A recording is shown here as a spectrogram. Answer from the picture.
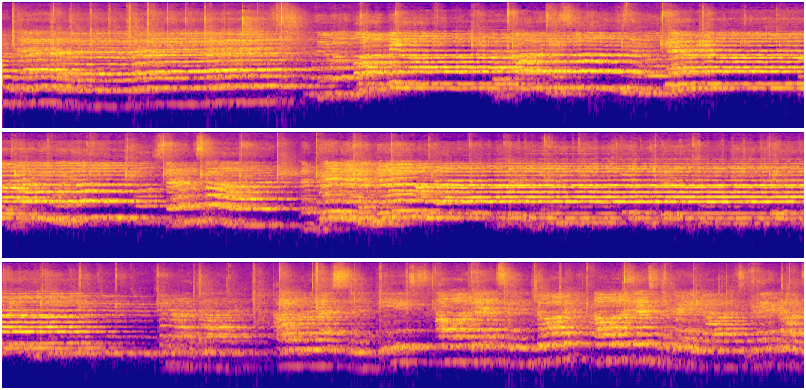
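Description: A small a cappella group singing in close harmony, with no instruments. A long held chord breaks off about two-thirds of the way through, and a new phrase begins.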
